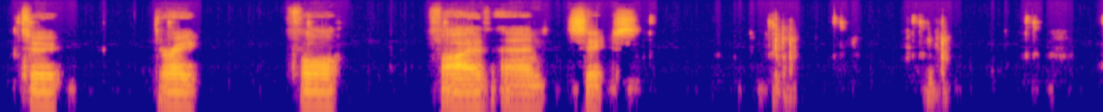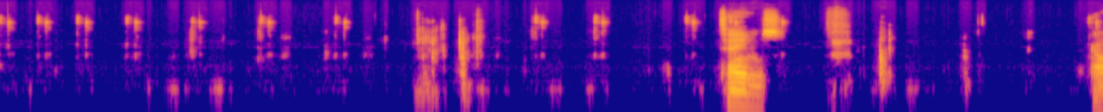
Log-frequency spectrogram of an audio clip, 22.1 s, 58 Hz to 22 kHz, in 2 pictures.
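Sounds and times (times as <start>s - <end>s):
computer mouse clicking: 7.5s - 9.6s, 10.2s - 14.6s, 15.2s - 17.2s, 17.8s - 18.1s.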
